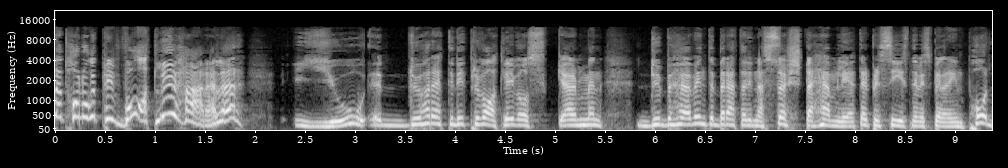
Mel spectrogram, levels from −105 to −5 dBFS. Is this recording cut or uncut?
uncut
